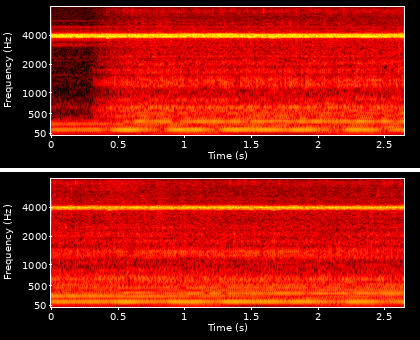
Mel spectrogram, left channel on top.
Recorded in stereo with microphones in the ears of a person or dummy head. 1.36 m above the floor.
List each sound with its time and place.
0.0 s an insect: 75° left (ahead or behind), 1.7 m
